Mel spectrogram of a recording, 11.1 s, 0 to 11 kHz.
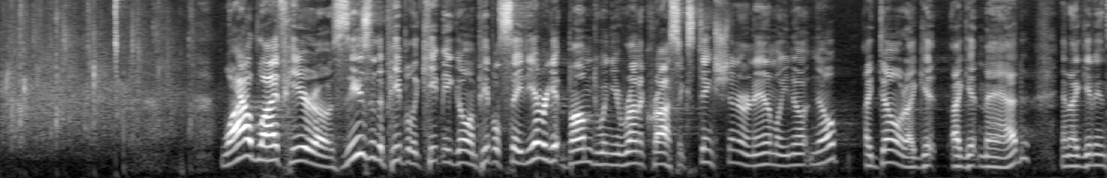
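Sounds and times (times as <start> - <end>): audience applause: 0.0 - 2.0.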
